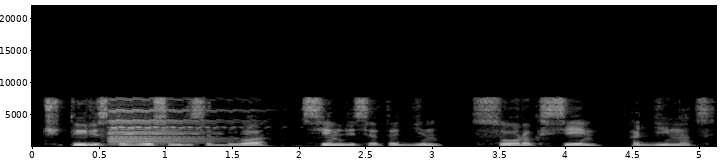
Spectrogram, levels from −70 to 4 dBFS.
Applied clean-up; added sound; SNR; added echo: classical method spectral subtraction.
